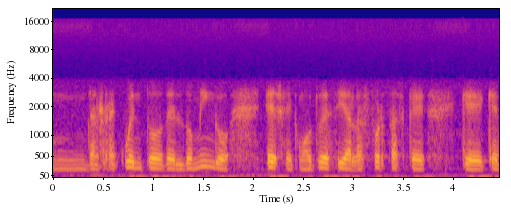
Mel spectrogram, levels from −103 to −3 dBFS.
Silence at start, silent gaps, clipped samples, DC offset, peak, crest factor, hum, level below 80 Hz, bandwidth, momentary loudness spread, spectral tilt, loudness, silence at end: 0 s; none; under 0.1%; under 0.1%; -10 dBFS; 16 dB; none; -58 dBFS; 17 kHz; 5 LU; -5.5 dB/octave; -28 LUFS; 0 s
